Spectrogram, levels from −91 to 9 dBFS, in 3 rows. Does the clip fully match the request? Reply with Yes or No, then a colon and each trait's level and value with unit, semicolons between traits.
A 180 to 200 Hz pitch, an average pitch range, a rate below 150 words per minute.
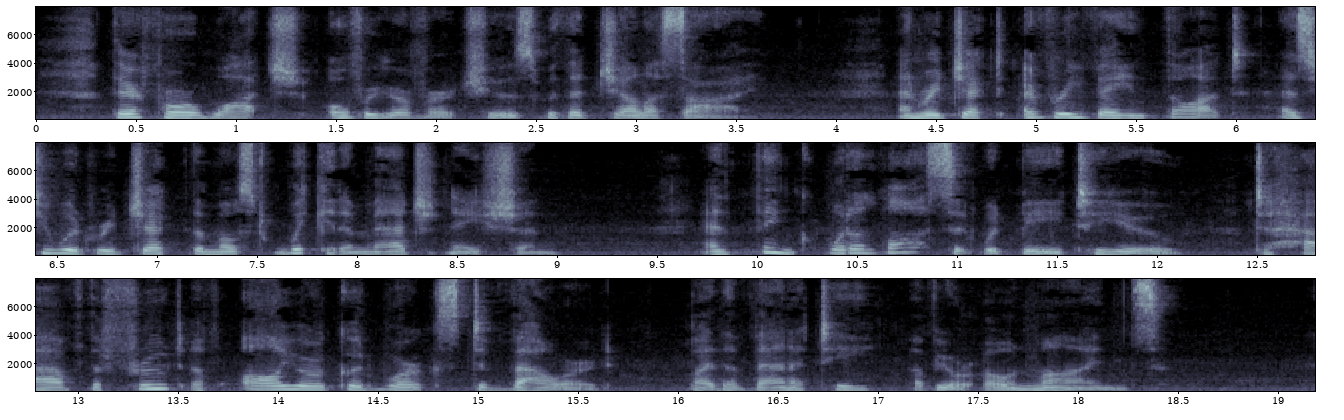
No: medium, 185 Hz; average, 3.9 semitones; average, 155 wpm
